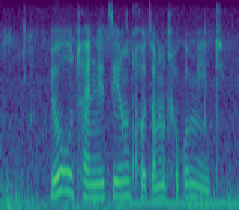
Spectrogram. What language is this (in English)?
Tswana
